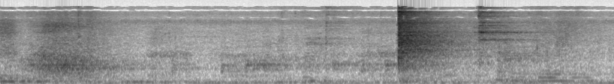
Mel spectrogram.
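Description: A single sharp metallic clank about two-thirds of the way in, typical of gym weights being set down or knocked together, with a brief faint ring after it, over low background voices.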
